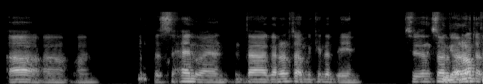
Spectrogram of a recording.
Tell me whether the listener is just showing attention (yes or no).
no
